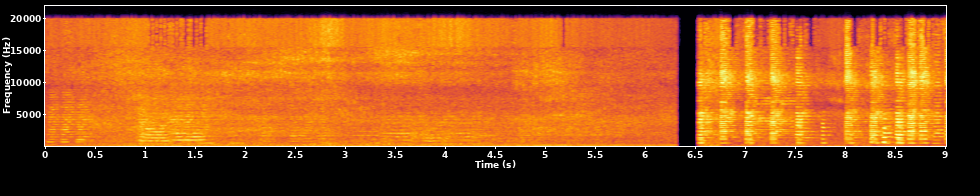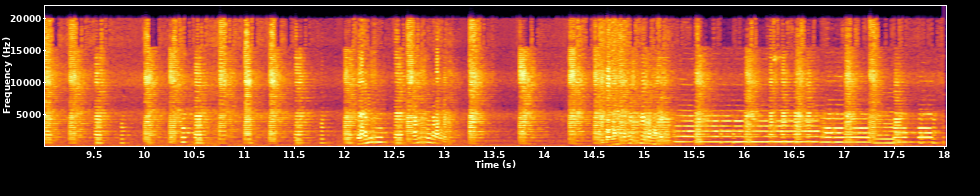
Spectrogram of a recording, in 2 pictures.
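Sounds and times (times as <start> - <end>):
bus horn warbling melody: 0.0 - 4.5, 6.6 - 18.0
road noise: 0.0 - 18.0.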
